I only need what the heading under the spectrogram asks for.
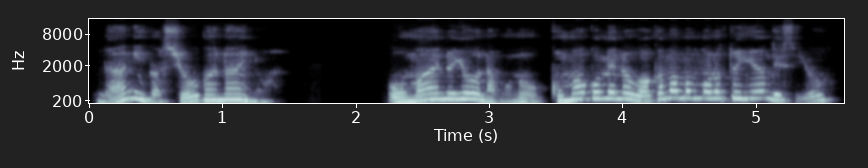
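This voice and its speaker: Bossy comedy mum, acted by a woman: high voice, scolding and ordering, reading-drama delivery. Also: lively intonation, brisk, dark tone. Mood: indignant, scolding. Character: bossy, scolding mother sending children on errands. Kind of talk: comic tongue-twister reading drama.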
